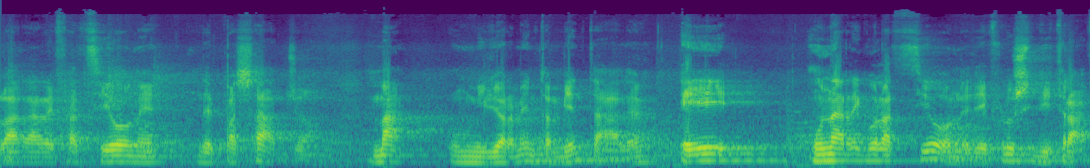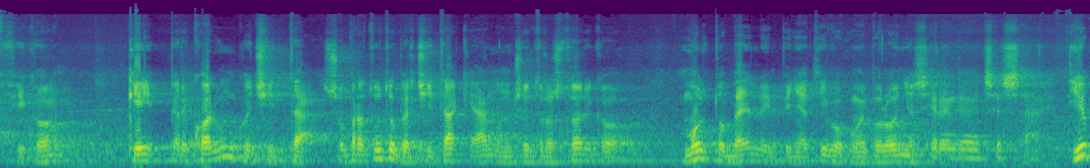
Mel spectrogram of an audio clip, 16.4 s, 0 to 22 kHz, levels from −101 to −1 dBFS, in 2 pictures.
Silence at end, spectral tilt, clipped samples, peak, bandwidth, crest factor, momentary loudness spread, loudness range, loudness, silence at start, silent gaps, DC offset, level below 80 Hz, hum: 0 s; -4 dB/octave; under 0.1%; -2 dBFS; 17.5 kHz; 18 dB; 11 LU; 3 LU; -19 LUFS; 0 s; none; under 0.1%; -52 dBFS; none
